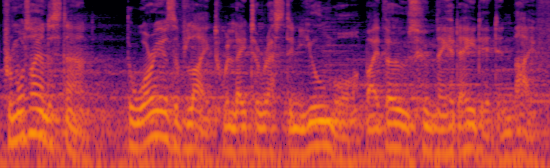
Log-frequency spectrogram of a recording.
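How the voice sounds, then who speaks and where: An actor playing a composed, analytical scholar-adventurer in a fantasy game, with formal, articulate speech. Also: male voice, medium pitch, moderate pace, lightly acted. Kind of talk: scripted fantasy game voice acting. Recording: echoey hall reverb, game music behind.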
